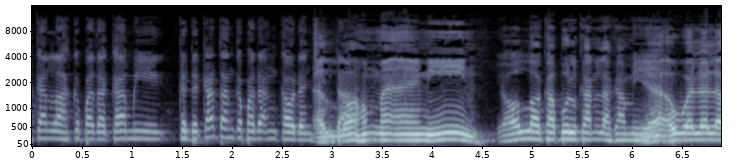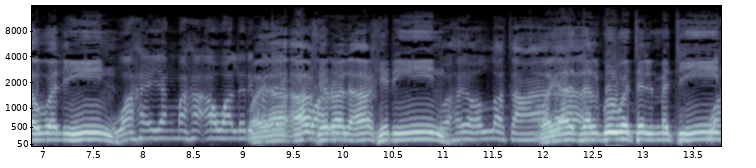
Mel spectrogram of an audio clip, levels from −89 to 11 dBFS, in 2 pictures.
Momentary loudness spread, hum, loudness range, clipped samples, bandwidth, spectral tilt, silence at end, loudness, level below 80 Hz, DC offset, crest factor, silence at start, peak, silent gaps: 13 LU; none; 5 LU; under 0.1%; 11.5 kHz; -7 dB/octave; 0 s; -14 LUFS; -52 dBFS; under 0.1%; 14 dB; 0.05 s; 0 dBFS; none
